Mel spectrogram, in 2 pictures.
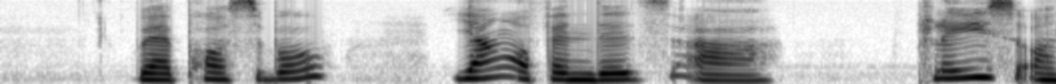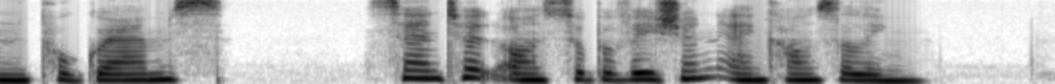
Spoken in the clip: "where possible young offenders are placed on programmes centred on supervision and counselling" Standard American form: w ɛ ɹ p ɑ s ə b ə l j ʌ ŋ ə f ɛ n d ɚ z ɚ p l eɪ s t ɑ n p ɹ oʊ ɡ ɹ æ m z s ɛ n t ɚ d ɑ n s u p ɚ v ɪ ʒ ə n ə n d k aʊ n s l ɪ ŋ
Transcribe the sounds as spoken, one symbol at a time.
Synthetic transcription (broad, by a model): w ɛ p ɑ s ə b ə l j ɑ ŋ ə f ɛ n d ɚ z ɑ p l eɪ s ɑ n p ɹ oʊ ɡ ɹ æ m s ɛ n t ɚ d ɑ n s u p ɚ v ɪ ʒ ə n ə n k aʊ n s l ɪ ŋ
